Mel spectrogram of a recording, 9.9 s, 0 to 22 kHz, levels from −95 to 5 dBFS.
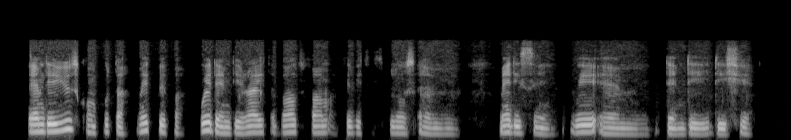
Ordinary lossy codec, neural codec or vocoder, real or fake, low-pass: none; none; real; none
